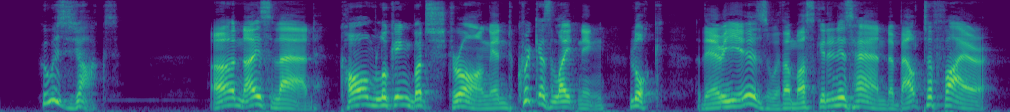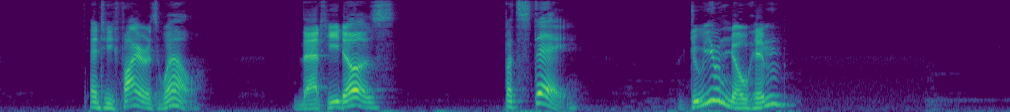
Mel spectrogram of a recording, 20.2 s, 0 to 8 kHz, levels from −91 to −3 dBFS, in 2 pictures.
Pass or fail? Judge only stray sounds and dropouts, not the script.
pass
